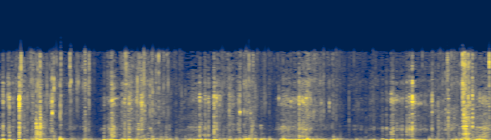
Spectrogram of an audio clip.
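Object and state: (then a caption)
Bar of soap being shaved. A utility knife blade shaves curls off a solid rectangular white soap bar with green specks. The result is a steady run of dense, crisp, crinkly scraping with soft crunches, a bright hiss riding over a low, muffled body throughout.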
